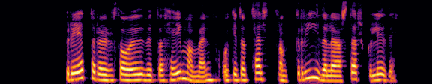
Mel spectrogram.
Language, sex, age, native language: Icelandic, female, 40-49, Icelandic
